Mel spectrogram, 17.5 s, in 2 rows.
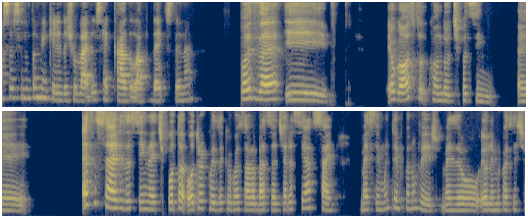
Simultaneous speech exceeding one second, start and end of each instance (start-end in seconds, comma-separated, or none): none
